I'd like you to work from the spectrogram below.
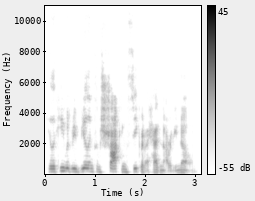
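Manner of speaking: ordinary delivery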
